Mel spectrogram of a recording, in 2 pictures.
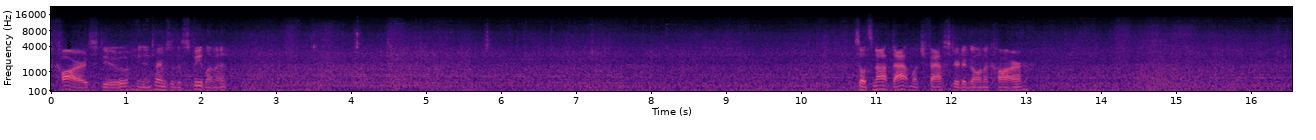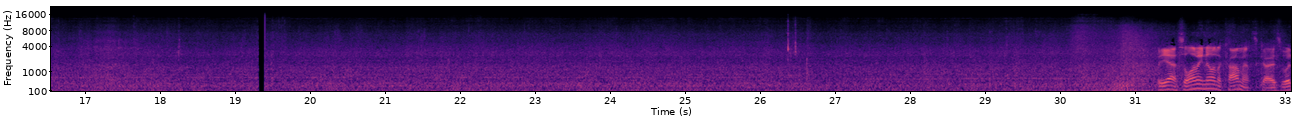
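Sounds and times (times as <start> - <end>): faint steady whine: 0.0 - 33.0
road noise: 0.0 - 33.0
wind rushing over microphone: 0.0 - 33.0.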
